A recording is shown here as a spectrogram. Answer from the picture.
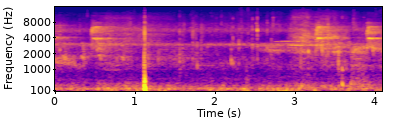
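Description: Birds chirping in short repeated phrases, with one sharp click about a second in.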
